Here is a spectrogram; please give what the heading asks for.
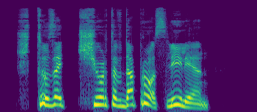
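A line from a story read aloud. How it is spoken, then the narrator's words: Shouting. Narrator (Russian): закричал Фил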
